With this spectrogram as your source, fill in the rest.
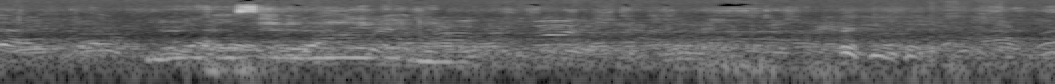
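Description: A crowd of people chatter and call out nearby outdoors.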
